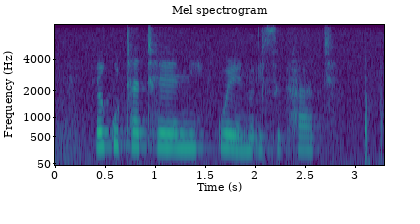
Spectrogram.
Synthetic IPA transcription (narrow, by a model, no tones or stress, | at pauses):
ek̬utʰatʰenik̬wɛnɔʔisikʰaːtʰi̥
